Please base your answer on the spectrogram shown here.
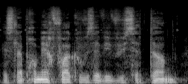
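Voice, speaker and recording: A man's voice: low-pitched, quick pace, husky. A man reading aloud voices a stern aristocratic father who is indignant and pleading, with his voice raised above his narration.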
